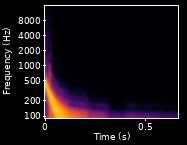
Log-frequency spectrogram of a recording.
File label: Cwejman S1 Warm Kick Short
